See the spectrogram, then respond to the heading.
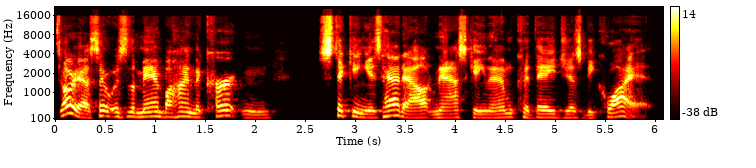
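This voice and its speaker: A man's voice: medium pitch, normal speed, fairly bright tone. A man co-hosting a podcast, giving blunt, sardonic opinions in a casual style. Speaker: podcast co-host.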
